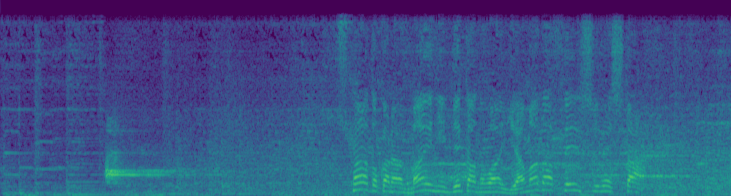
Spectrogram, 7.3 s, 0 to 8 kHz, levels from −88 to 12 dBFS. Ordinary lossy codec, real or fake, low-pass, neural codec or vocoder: none; fake; 7.2 kHz; codec, 16 kHz in and 24 kHz out, 1 kbps, XY-Tokenizer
